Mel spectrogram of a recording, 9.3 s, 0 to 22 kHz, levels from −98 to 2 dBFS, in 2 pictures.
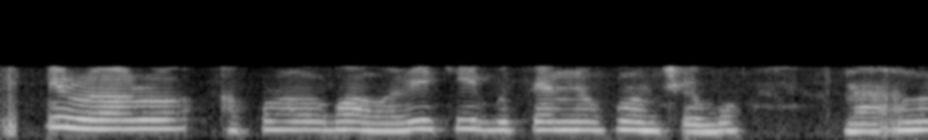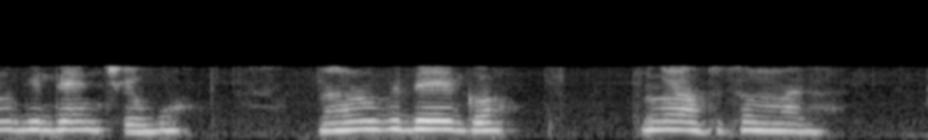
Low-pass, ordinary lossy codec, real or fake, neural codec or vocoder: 3.6 kHz; none; fake; codec, 24 kHz, 6 kbps, HILCodec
